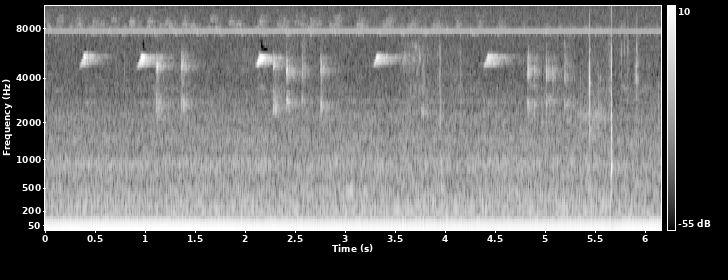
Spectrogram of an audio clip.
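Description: Small birds calling: a short, high note repeated about once a second, with softer chirps in between. A single sharp click comes near the end.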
